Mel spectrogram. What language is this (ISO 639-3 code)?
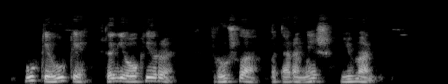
chm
